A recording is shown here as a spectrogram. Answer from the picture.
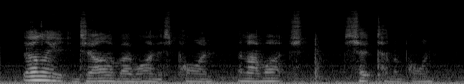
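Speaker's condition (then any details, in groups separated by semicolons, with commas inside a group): Cerebral palsy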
